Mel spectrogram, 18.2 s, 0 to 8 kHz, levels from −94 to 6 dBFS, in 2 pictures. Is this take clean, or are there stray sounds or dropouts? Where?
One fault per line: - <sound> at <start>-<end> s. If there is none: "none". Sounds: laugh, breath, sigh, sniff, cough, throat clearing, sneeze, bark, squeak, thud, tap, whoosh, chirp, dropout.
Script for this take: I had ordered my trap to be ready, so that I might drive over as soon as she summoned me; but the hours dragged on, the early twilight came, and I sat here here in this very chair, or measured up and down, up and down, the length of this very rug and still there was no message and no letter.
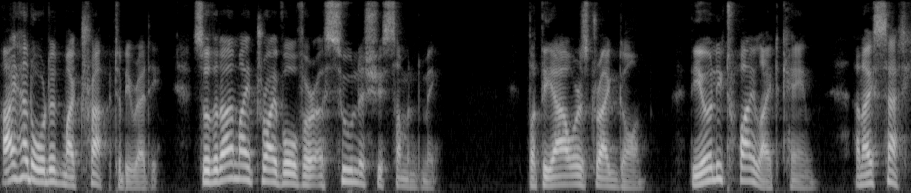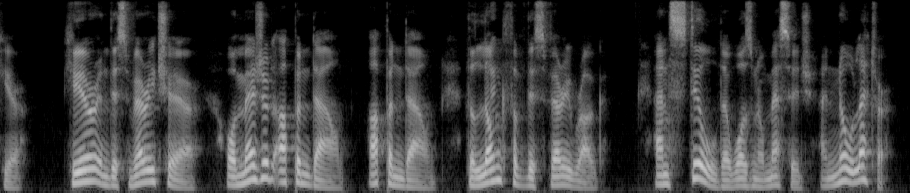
none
